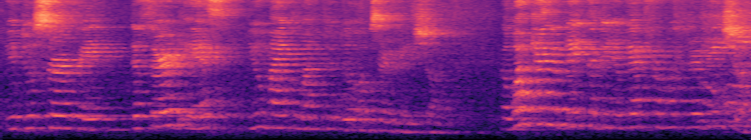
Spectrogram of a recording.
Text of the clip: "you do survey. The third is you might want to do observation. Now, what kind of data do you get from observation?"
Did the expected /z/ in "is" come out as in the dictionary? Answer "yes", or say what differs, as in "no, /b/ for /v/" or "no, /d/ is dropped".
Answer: no, /s/ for /z/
